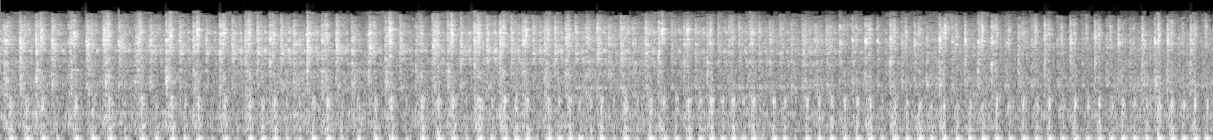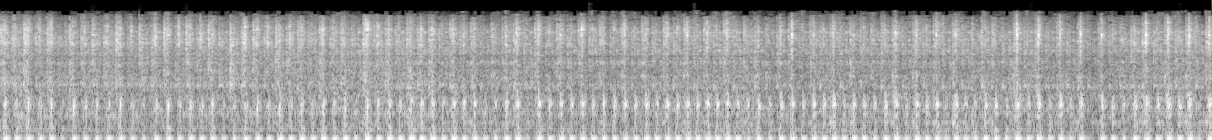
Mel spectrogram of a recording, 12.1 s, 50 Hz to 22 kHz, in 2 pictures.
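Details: 1973 BMW R75/5 airhead boxer twin motorcycle with 43,000 miles: steady, even idle beat at a constant rate with no knocks, misses or clatter; runs smoothly and healthily.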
